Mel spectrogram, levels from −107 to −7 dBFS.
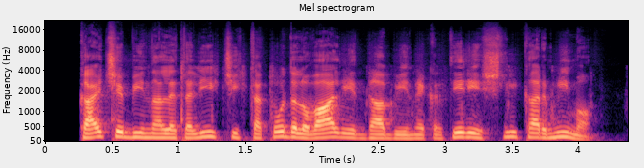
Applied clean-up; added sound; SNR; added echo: neural mask model DeepFilterNet 3.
